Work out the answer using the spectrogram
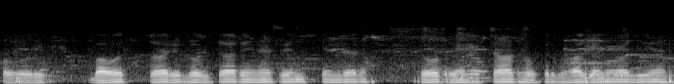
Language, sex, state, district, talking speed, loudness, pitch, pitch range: Hindi, male, Rajasthan, Bikaner, 160 wpm, -16 LUFS, 105 Hz, 100-110 Hz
